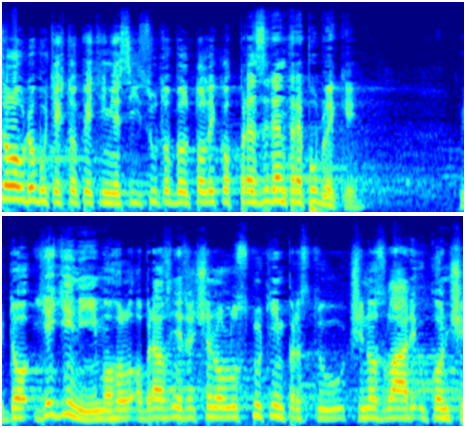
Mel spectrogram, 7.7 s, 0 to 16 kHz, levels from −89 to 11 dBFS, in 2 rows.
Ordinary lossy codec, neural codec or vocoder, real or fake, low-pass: AAC, 48 kbps; none; real; 14.4 kHz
